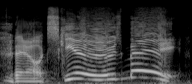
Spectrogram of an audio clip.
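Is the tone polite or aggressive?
aggressive. It is said in an aggressive, annoyed tone.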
